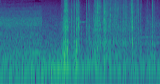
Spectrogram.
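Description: Steady hiss, then from about a second in a run of sharp crackles: crinkly plastic snack bags of tortilla chips being grabbed off a store shelf.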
